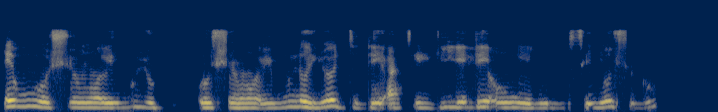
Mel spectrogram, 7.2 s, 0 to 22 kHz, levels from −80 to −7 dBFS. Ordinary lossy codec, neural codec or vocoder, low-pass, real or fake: none; codec, 24 kHz, 1.5 kbps, HILCodec; 7.2 kHz; fake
